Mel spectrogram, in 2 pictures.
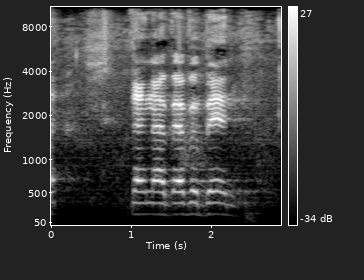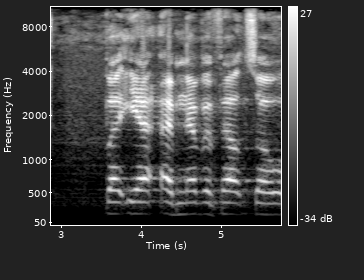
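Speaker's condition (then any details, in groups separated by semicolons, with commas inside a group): ALS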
